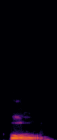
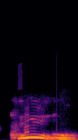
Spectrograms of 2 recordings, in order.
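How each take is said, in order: First: It is said flatly, without surprise. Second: It is said with surprise. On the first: The speaker calls it wrong. "Wow, that is not a surprise" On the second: The speaker calls it right. "we show surprise on that one"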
